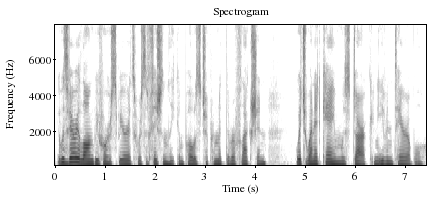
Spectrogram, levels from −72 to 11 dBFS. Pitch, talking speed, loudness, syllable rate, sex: 195 Hz, 185 wpm, -19 LUFS, 5.8 syllables/s, female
